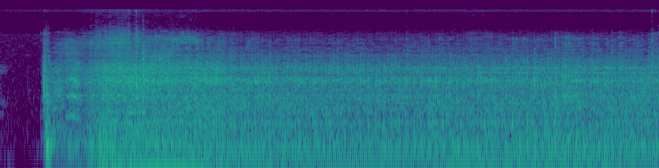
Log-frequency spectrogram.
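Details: Lada Niva engine after owner-done valve clearance adjustment for valve knock, warm; starts promptly and settles into a steady, even idle with no top-end ticking. The chain tensioner is already worn.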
